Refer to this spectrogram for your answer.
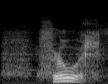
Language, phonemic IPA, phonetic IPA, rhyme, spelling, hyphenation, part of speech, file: Dutch, /vlur/, [vluːr], -ur, vloer, vloer, noun / verb, Nl-vloer.ogg
- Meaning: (noun) 1. a floor 2. any ground, surface 3. the bottom, lowest level; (verb) inflection of vloeren: 1. first-person singular present indicative 2. second-person singular present indicative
